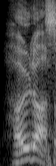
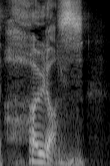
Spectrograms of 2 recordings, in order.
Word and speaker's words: hodos: The correct pronunciation of this word is hodos. Hodos. So why don't you turn to the person next to you and say, hodos.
